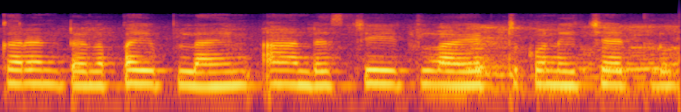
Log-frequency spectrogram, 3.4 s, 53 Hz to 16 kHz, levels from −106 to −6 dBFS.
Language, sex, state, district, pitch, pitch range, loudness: Telugu, female, Andhra Pradesh, Annamaya, 220 Hz, 210-225 Hz, -18 LUFS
